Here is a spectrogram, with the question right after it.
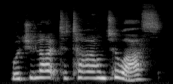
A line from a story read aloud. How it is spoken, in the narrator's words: shouted through cupped hands, hoping to be heard over the wind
